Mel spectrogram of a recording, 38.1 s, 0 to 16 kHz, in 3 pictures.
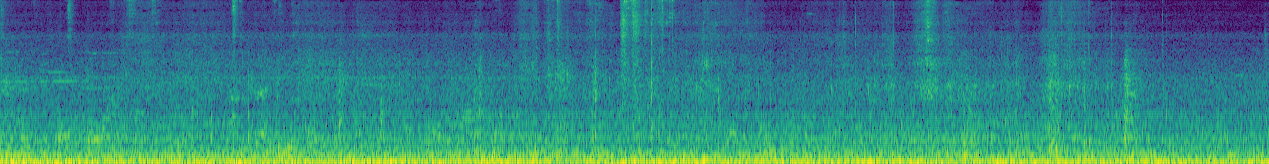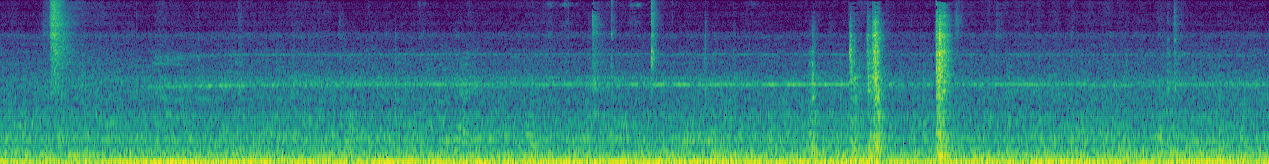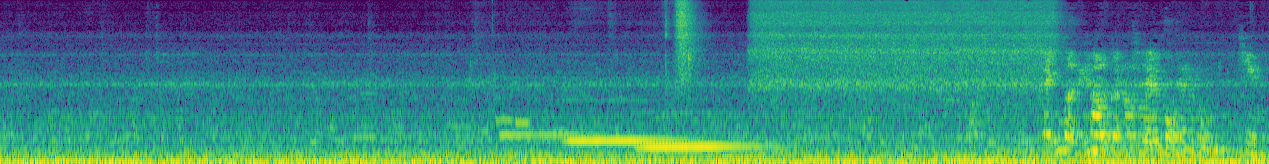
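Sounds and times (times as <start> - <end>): train equipment low hum: 0.0 - 38.0.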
